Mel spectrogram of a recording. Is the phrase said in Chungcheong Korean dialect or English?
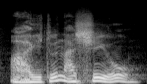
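Chungcheong dialect. It is said in Chungcheong Korean dialect. I had a baby too. "충청도 방언으로 하면"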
